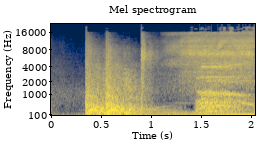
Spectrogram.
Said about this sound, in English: you slammed the car door on him.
